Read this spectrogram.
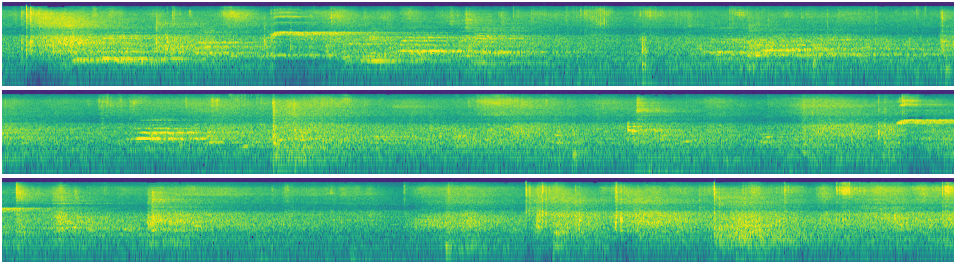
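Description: A crowd of spectators murmurs and calls out in an echoing arena.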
